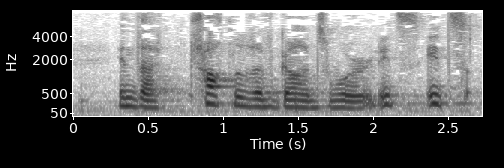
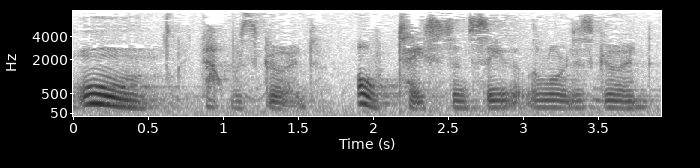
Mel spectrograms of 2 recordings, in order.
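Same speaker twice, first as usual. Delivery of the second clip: savoring murmur; 4 semitones lower, 7 dB quieter than usual. Retold or imitated. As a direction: linger over it like a treat. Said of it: "You think".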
